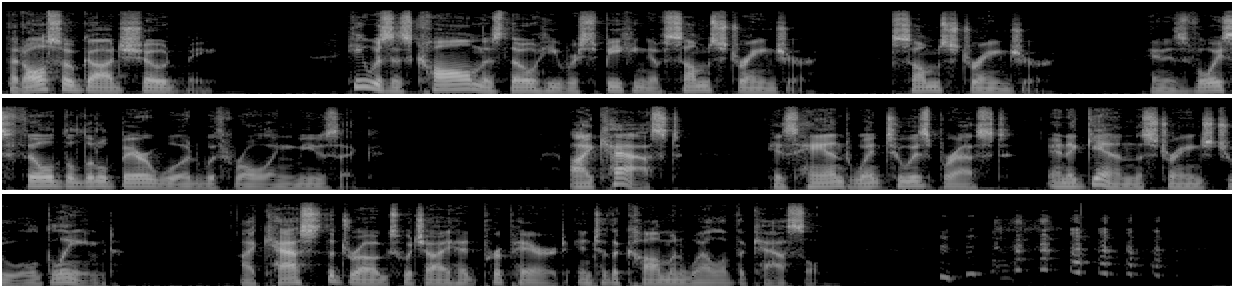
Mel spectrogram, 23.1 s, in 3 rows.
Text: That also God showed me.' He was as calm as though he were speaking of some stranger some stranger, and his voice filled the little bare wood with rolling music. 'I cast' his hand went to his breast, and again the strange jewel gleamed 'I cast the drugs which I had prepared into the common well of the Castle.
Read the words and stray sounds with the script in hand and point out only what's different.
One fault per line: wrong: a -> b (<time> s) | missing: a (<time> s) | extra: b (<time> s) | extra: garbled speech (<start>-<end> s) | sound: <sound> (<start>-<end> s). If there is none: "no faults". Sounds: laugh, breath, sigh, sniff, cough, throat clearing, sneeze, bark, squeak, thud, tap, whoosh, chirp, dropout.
sound: laugh (21.2-22.8 s)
